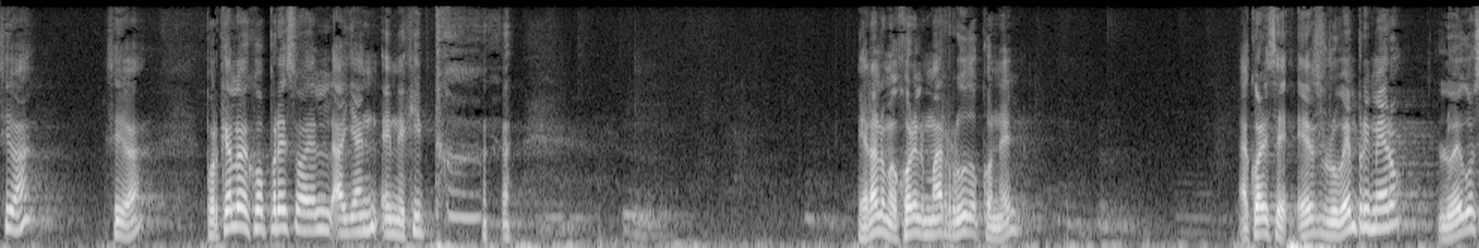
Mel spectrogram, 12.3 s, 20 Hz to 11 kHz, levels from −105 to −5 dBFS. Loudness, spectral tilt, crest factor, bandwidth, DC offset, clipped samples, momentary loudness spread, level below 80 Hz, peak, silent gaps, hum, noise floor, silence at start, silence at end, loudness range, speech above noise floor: -21 LUFS; -7 dB/octave; 20 dB; 10.5 kHz; under 0.1%; under 0.1%; 16 LU; -38 dBFS; -4 dBFS; none; none; -49 dBFS; 0 s; 0 s; 10 LU; 29 dB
